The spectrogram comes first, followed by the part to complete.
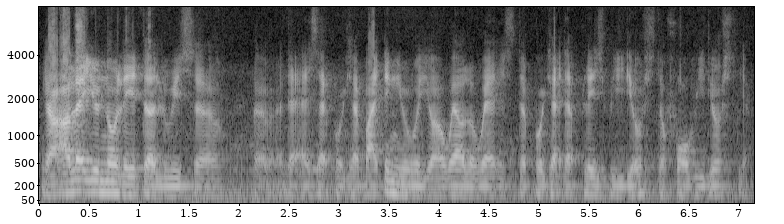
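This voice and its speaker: A Malaysian man talks casually into a laptop mic, low-pitched but bright and forward. He leans on fillers and restarts. A faint hiss sits under his voice. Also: steady tone, brisk, hardly any pauses, poor audio. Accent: Malaysian English. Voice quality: bright, chatty, many fillers. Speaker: presenter. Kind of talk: casual chat in an online event.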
